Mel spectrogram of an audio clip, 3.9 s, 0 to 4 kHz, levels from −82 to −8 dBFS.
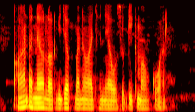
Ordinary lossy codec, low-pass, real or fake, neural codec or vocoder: none; 3.6 kHz; real; none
